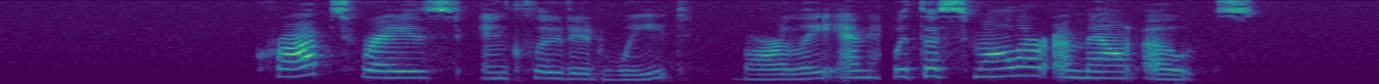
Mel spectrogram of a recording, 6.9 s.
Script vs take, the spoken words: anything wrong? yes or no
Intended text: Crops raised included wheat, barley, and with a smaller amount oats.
no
